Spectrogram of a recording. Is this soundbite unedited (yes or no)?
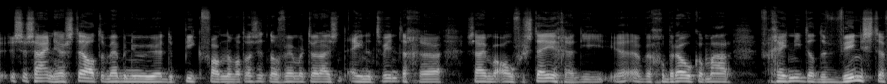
yes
